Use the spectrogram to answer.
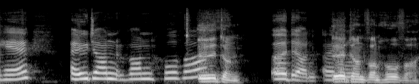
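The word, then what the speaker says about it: Ödön von Horváth: is Simon's adaptation and let me get the pronunciation right here Odon Von horar Odon Odon Odon Von horar thank you yeah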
